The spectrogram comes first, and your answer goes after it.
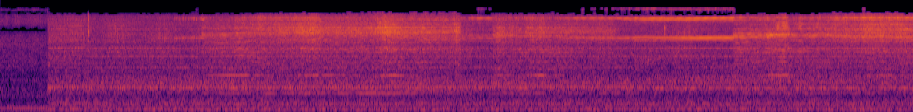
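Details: Wood lathe turning a laser-cut bow tie pen blank with a skew: thin steady high squeal under the cutting hiss; owner believes the live center bearings are going out and plans to replace it.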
